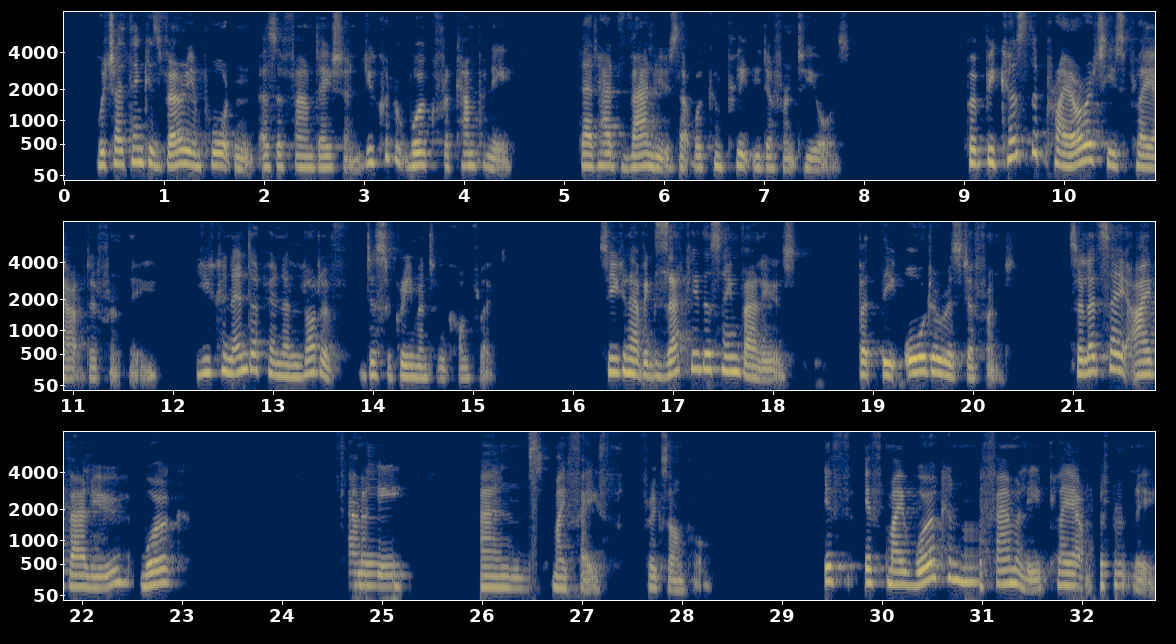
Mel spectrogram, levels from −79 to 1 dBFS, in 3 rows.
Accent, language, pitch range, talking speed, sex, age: British, English, 155-205 Hz, 140 wpm, female, 50-69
